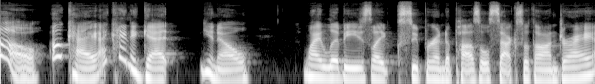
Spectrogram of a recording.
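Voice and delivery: ordinary talk

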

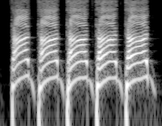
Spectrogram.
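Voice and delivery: high, very slow, drawn-out calling voice. Doing a Mel Kiper impression during a draft broadcast: Mel Kiper impression. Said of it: "That's my Mel Kiper impression".

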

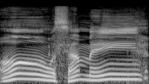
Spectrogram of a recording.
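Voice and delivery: put-on Latin American accent.

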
